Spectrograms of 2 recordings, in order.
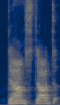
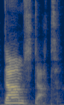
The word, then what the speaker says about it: Darmstadt: It's pronounced Damstad or Armistad. No it's pronounced Damstat.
